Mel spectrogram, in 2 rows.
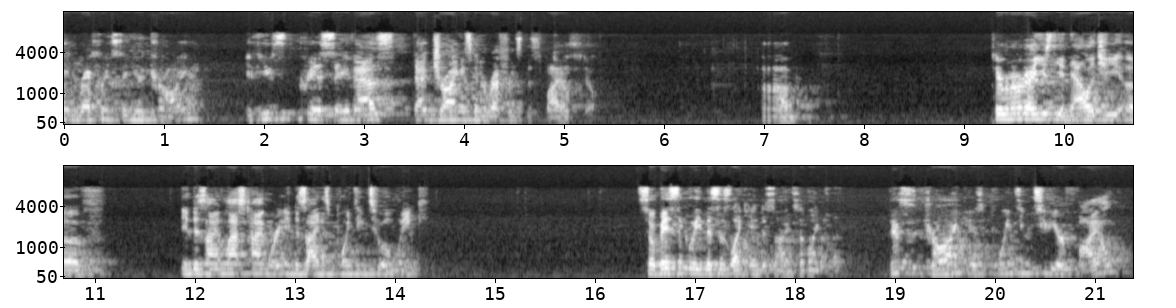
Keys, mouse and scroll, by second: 5.2 click, 10.8-15.2 drag.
